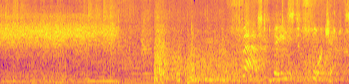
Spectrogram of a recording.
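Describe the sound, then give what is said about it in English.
A thunderstorm sound effect: steady hissing rain, then a sudden loud crack of thunder about halfway through that rumbles on over the downpour, with muffled voices faintly underneath. “Sounds like he made it rain in here.”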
